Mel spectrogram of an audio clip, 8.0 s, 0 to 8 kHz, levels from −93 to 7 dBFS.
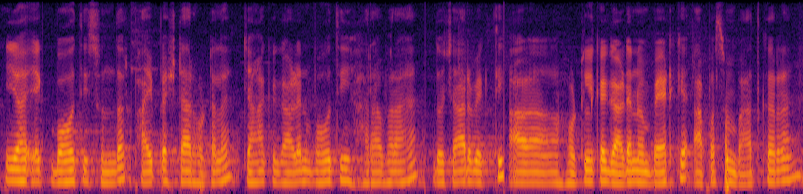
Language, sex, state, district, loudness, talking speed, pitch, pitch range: Hindi, male, Bihar, Purnia, -19 LUFS, 230 wpm, 125 Hz, 120-130 Hz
